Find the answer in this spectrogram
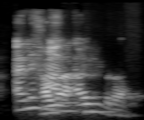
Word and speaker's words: Alejandra: Am I pronouncing your name correct? Yeah, Alejandra.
